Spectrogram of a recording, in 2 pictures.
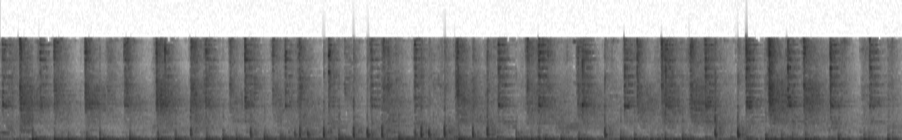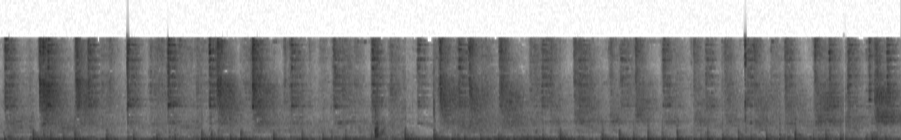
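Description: Taiwanese temple-procession music: rapid percussion strikes, woodblock-like clacks and drums, over steady sustained tones, with no break.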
